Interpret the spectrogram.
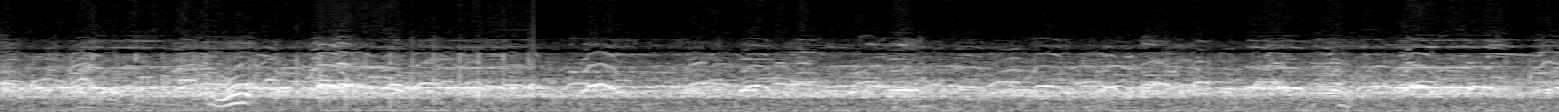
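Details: Large flock of whooper swans, with tundra swans, at Hyoko, Niigata, Japan, keeping up a continuous chorus of mid-pitched trumpeting honks that overlap with no pause. The swans are said to fly off.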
